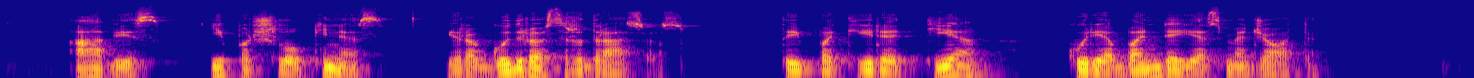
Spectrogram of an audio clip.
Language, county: Lithuanian, Klaipėda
